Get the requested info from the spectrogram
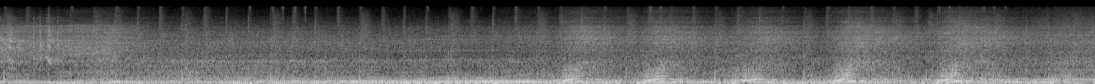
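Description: Supersport motorcycle engine just started after nearly two years of storage, idling steadily, then blipped on the throttle five times about a second apart, each rev rising and falling quickly. It runs crisply with no rattles, a sign that it has come through the storage in good health.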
